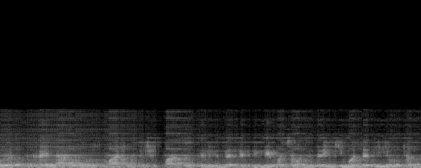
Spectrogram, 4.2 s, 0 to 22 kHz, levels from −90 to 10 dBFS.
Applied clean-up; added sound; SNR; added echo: neural separator model SepFormer DNS4.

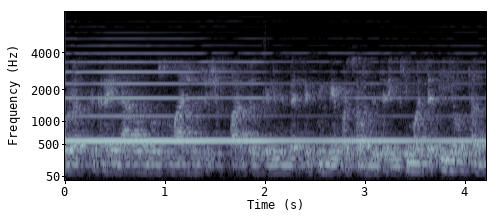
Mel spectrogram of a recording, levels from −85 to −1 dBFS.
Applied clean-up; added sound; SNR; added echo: none; Wind instrument, woodwind instrument; -4 dB; reverberation time 0.8 s.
